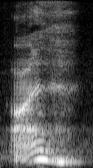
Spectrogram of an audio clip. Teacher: Huruf ha mati itu harus ada ee porsi nafas berlebih ya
